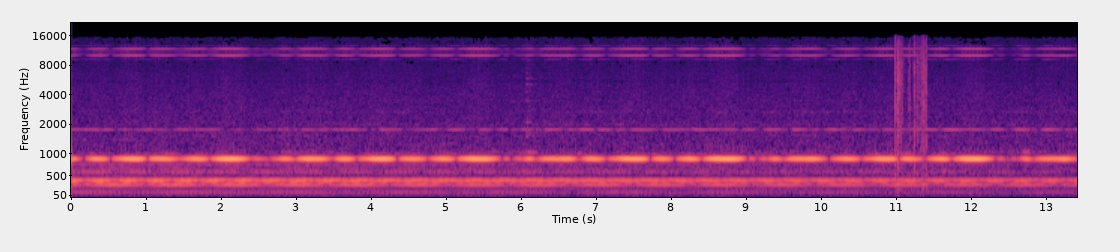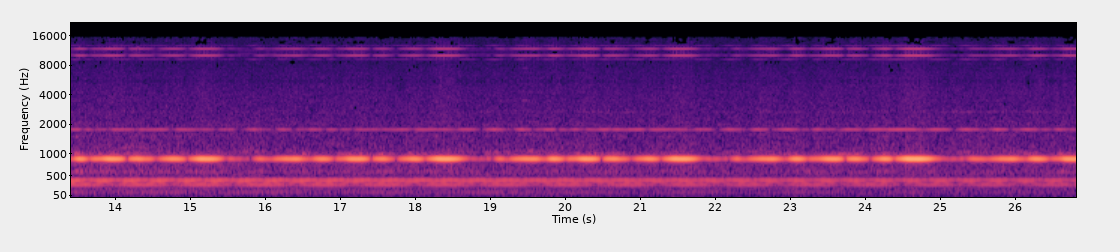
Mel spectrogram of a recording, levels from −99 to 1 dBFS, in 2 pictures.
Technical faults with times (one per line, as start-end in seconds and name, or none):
10.97-11.41 cable scratch noise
